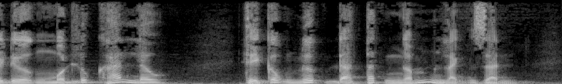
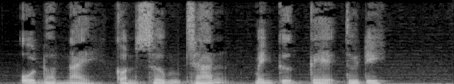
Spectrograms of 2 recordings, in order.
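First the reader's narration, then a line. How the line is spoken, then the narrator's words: Soft chuckling. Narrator (Vietnamese): ông khẽ cười rồi nói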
